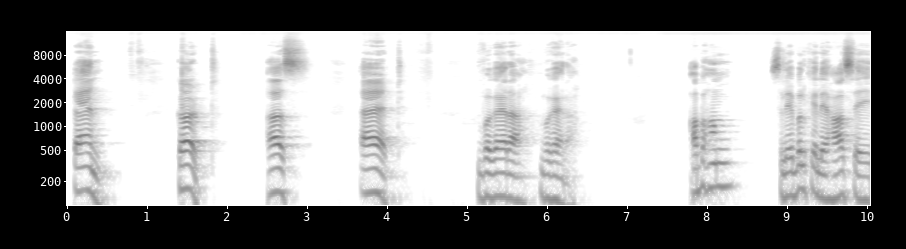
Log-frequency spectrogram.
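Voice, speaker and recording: A man teaching a grammar lesson, speaking slowly and deliberately and spelling words out letter by letter. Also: mid-range voice. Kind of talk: grammar lesson explaining in Urdu-flavored Hindi.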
